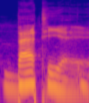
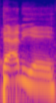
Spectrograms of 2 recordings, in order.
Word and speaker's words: Battier: for me I don't want to destroy it Battier Battier thank you when Shane was traded to the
